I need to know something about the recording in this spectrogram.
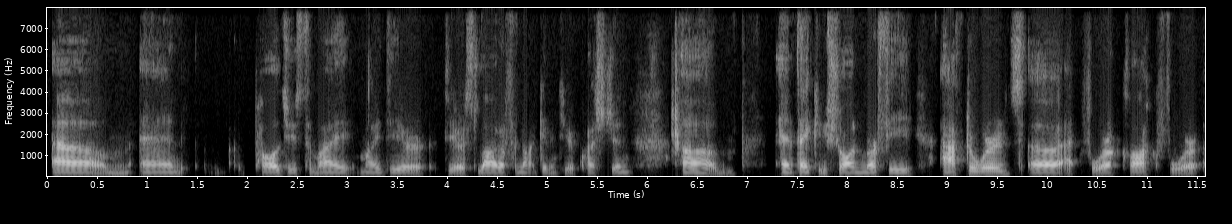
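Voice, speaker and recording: A man's voice: medium pitch, creaky, darkish tone, dry recording. A man hosting and moderating a literary conversation over a video call, enthusiastic but rambling, with many fillers. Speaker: host and moderator.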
